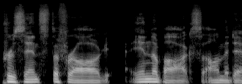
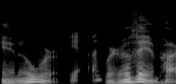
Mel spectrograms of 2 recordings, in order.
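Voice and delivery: movie trailer announcer voice, quieter; 6 dB quieter than usual. Imitating the movie preview guy from a show's intro: movie trailer narrator voice. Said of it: "the movie preview guy".

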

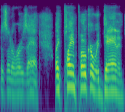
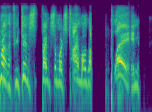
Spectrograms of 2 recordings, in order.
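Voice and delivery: mock, loud, raspy, high cartoon-villain scream; 9 semitones higher, 5 dB louder than usual. Retelling a cartoon scene as a character: imitating a character screaming. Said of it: "And then he screams".

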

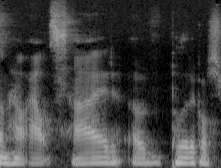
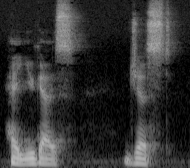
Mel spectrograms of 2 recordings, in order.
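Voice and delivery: ordinary talk

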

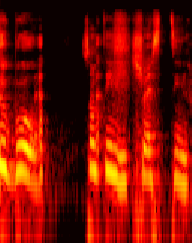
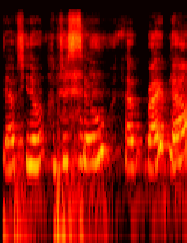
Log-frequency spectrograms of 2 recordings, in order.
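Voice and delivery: put-on tearful crying voice, higher and quieter; 4 semitones higher, 5 dB quieter than usual. Imitating a friend who was crying on the phone. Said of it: "that's how you sounded".

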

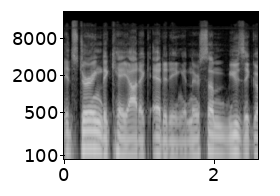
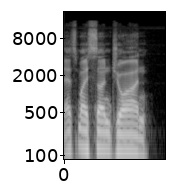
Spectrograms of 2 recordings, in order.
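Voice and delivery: plain Boston accent. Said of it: "I guess I just did one there".

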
